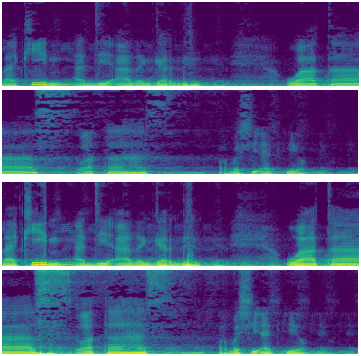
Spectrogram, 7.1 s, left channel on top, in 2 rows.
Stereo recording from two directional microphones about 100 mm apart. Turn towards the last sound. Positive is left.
turn(degrees=-45)  # may be behind; listen again after turning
